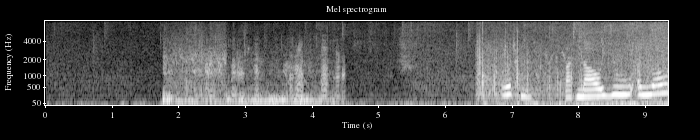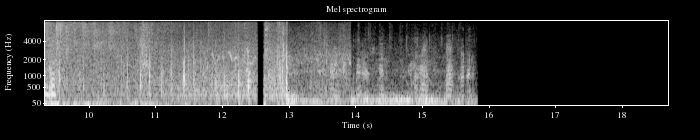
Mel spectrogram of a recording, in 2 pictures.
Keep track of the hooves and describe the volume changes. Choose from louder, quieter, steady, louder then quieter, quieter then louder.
quieter then louder.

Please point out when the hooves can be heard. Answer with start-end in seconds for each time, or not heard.
6.5-13.0.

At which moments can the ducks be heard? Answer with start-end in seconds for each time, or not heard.
1.8-4.5, 12.9-15.8.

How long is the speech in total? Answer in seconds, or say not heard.
3 s.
